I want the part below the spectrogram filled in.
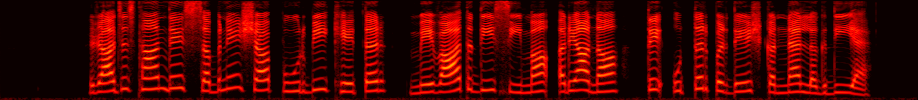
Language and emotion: Dogri, neutral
